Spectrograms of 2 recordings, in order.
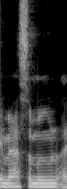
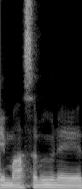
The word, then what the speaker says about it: Masamune: I used to say Masamune. I think a lot of Americans and Westerners did. But once we got voice acting, we heard them say Masamune. It makes more sense with the Japanese pronunciation.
